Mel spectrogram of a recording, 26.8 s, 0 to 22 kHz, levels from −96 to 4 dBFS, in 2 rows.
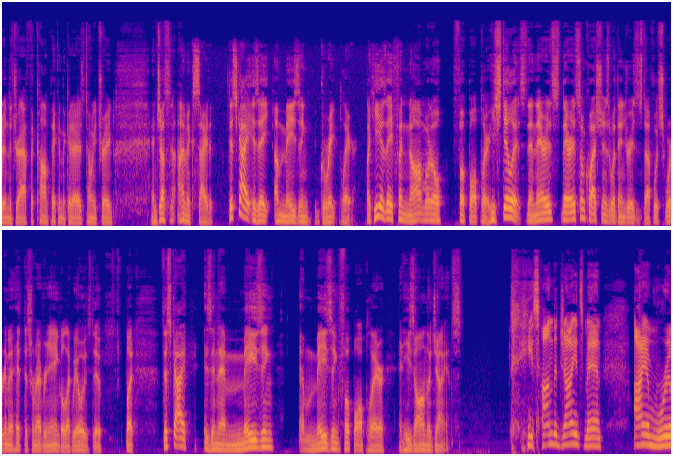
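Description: Digital radio blending to analogue, 3.20 to 8.66 s: the digital signal drops, FM takes over, bringing faint hiss.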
